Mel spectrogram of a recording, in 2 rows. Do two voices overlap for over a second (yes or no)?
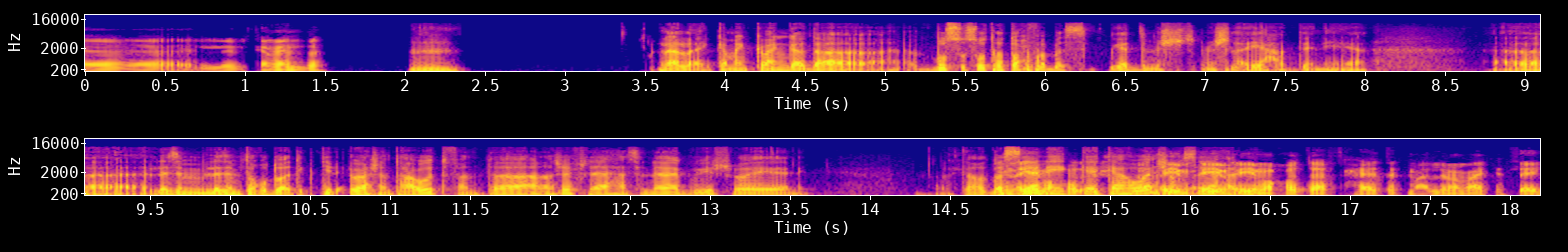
yes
